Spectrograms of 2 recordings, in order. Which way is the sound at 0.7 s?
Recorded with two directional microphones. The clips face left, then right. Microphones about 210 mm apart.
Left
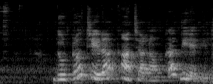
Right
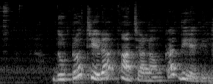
50° right (ahead or behind).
